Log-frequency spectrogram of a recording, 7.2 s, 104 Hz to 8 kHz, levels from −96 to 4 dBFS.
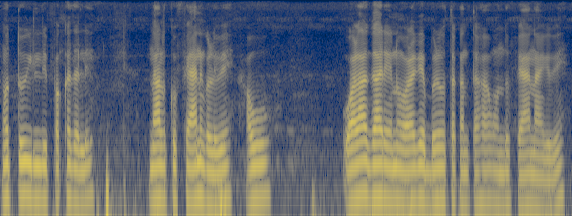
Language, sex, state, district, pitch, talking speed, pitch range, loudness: Kannada, male, Karnataka, Koppal, 135 Hz, 110 wpm, 125-140 Hz, -20 LUFS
